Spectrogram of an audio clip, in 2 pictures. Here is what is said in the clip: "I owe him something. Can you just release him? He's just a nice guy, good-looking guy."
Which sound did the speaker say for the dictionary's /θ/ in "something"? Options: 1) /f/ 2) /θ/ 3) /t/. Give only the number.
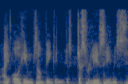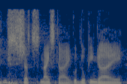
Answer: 3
